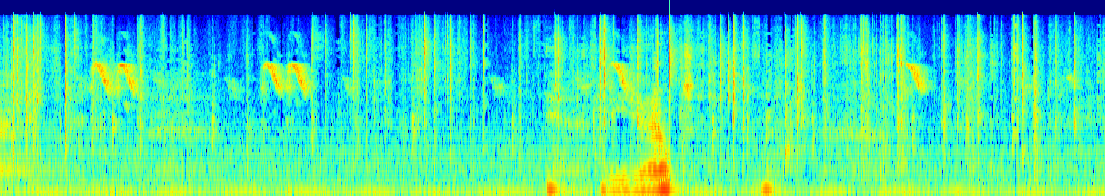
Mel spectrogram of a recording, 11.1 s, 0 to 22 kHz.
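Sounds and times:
plastic bag crinkling: 0.0s - 11.0s
small bird chirping: 0.7s - 3.8s, 4.7s - 7.0s, 9.0s - 9.4s.

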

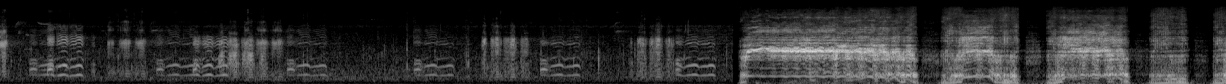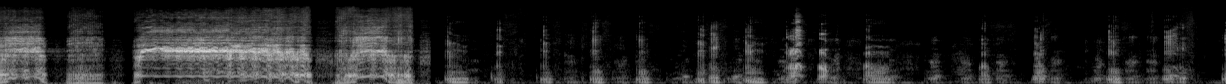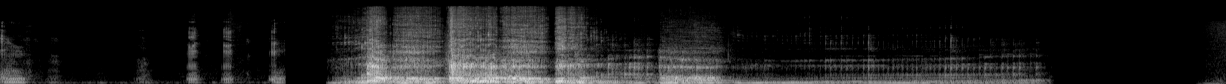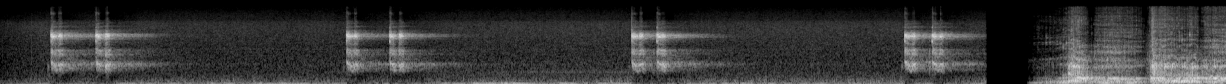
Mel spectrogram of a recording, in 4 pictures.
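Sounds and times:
horse neighing: 6.4s - 16.5s
pigs grunting and squealing: 6.4s - 25.2s, 25.8s - 35.0s, 47.1s - 49.0s
lion roaring: 27.8s - 35.0s, 47.1s - 49.0s.

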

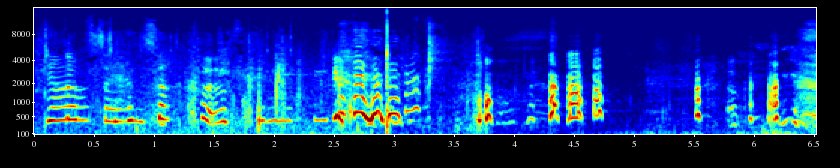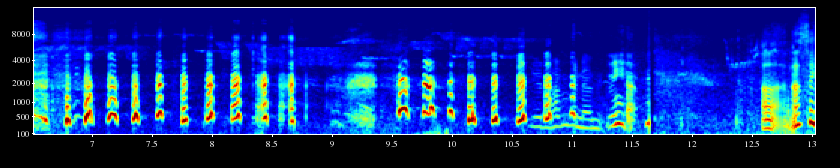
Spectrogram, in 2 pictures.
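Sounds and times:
women laughing hard: 2.3s - 11.7s.

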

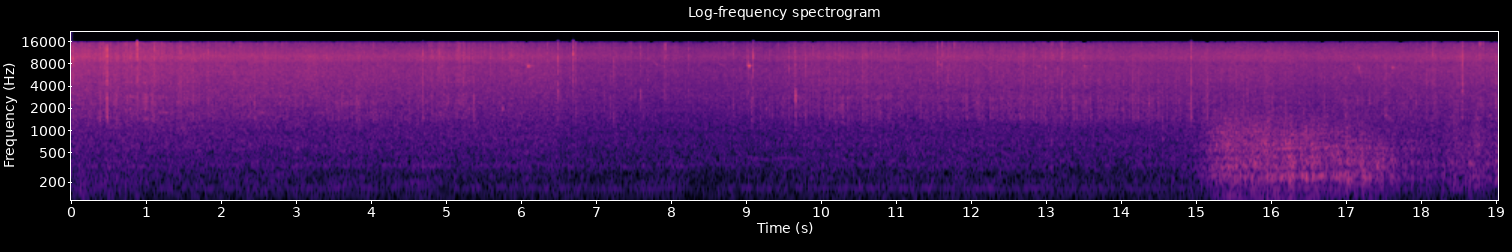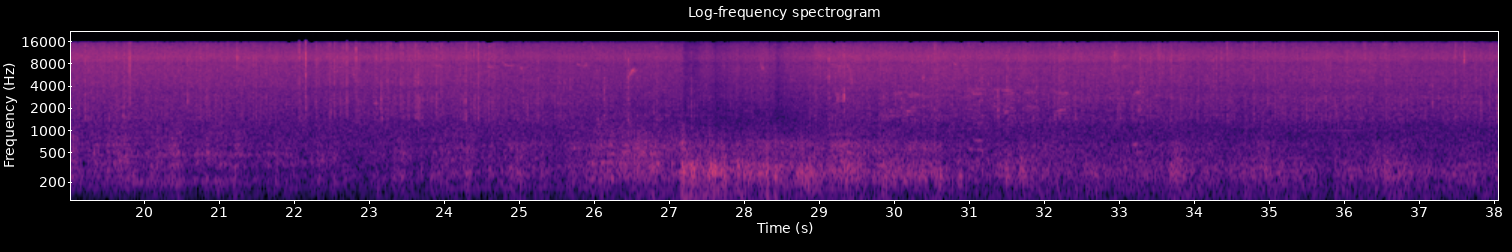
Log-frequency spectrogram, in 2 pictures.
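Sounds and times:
rain falling: 0.0s - 38.0s
thunder rumbling: 14.9s - 38.0s.

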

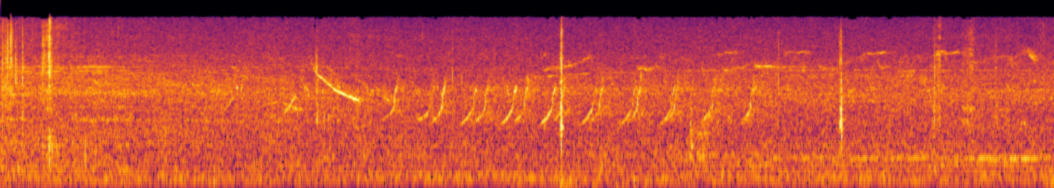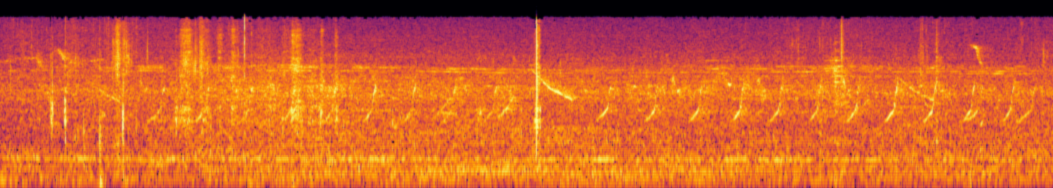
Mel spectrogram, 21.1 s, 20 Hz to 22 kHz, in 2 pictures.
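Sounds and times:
faint steady hum: 0.0s - 21.0s
bird chirping: 2.0s - 21.0s
sharp clicks: 15.8s - 16.0s.

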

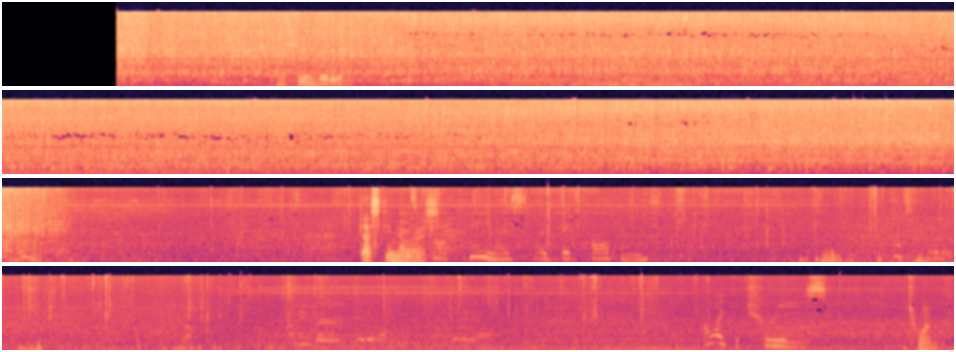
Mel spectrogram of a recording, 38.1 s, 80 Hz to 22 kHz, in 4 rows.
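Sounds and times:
fountain water splashing: 1.2s - 19.8s.

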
